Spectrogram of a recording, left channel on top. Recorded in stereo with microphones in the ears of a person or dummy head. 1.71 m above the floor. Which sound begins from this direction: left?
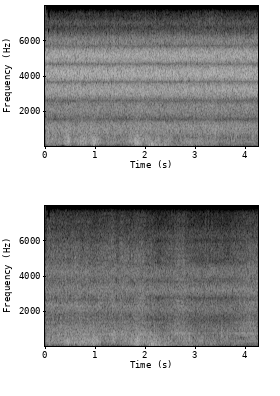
Running water, at 0.0 s.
